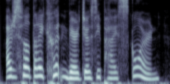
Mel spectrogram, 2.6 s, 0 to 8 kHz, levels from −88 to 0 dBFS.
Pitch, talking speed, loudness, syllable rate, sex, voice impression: 245 Hz, 235 wpm, -17 LUFS, 4.9 syllables/s, female, feminine, adult-like, slightly tensed, slightly powerful, soft, clear, intellectual, calm, elegant, slightly sharp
